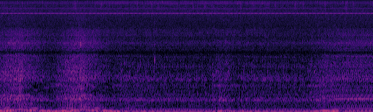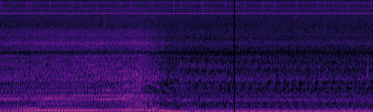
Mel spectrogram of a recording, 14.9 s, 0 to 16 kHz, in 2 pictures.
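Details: Volvo V50 D5 SE, Euro 4 2.4 L five-cylinder diesel with DPF, during EGR valve repair (limp mode, codes 4450, 44D0): steady idle rises smoothly on a throttle blip and settles cleanly, no knocks or hunting; engine runs healthy.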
